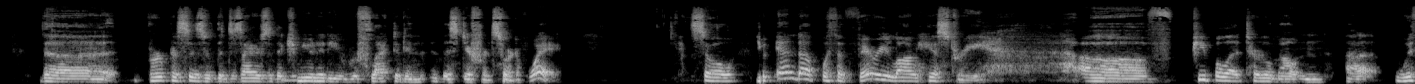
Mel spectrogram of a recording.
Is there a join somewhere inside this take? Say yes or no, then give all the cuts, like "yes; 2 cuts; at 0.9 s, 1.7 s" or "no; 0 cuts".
yes; 1 cut; at 7.5 s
